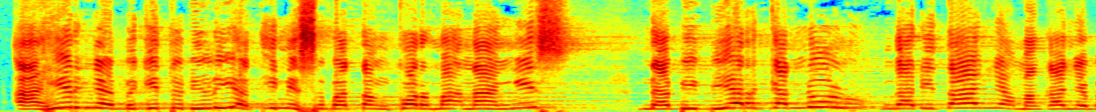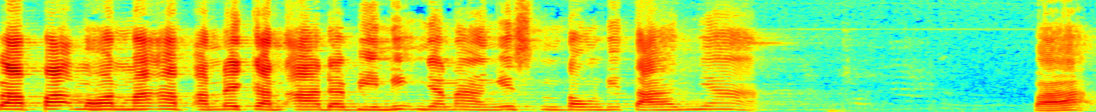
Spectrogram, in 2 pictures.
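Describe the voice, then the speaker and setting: Lady preacher, playful, chats with the crowd, high voice, big hall reverb. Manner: playful, jokes and banters with the audience. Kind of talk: storytelling sermon.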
